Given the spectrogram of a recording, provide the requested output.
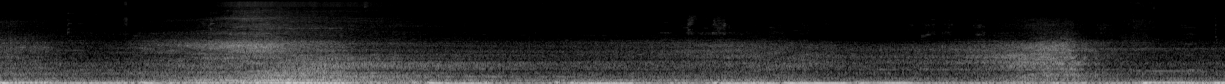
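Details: BMW E46 320d diesel at idle, below 7 °C with heater on: idle swells and sags unevenly every few seconds instead of holding steady; hunting idle, cause unknown.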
